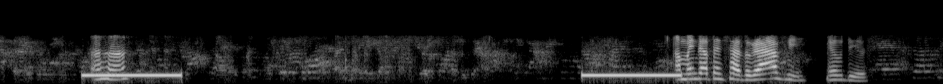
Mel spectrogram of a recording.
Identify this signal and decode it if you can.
Ringback tone (Europe, 425 Hz), with speech.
